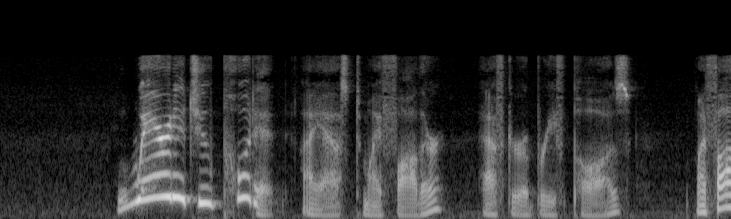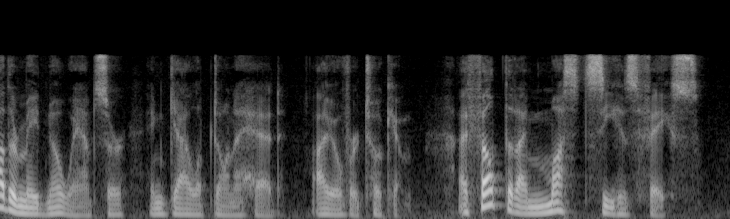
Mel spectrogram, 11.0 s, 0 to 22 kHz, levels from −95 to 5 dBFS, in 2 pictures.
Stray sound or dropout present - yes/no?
no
